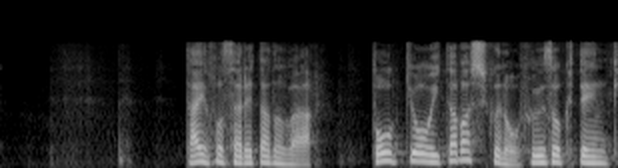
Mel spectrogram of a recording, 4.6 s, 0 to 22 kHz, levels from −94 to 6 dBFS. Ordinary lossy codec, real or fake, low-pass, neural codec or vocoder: none; fake; none; codec, 16 kHz, 2 kbps, FunCodec, trained on LibriTTS, 25 frames a second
